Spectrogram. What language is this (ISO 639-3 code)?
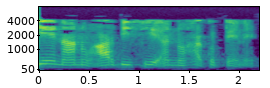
kan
